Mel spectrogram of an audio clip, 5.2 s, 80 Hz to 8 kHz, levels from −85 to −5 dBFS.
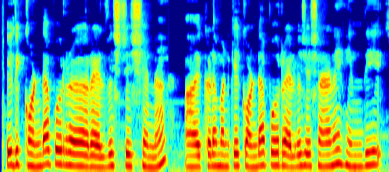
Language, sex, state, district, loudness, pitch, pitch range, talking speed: Telugu, female, Telangana, Nalgonda, -14 LUFS, 205 Hz, 195-215 Hz, 150 wpm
